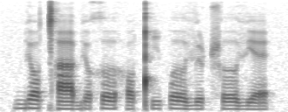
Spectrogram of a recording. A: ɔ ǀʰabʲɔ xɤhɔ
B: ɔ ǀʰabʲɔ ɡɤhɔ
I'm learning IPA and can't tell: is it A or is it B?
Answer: A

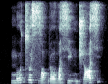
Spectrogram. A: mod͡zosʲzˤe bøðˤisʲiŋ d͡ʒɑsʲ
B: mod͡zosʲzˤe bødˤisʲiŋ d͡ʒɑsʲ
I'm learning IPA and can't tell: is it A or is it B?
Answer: A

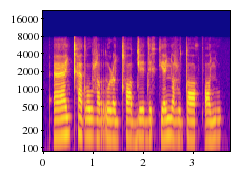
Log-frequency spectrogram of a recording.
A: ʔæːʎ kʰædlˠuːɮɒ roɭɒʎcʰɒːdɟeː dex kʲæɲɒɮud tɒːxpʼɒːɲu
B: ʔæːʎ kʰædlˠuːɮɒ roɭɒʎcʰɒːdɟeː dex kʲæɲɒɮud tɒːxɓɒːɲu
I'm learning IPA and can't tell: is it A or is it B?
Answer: A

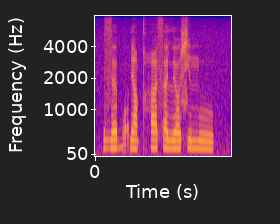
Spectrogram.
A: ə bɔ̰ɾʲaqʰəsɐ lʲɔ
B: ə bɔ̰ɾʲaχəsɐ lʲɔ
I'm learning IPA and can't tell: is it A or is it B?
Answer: A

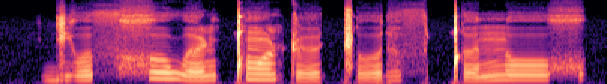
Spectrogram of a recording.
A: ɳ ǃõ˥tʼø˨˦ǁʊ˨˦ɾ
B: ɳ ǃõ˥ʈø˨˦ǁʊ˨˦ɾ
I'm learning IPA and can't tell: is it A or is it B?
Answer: B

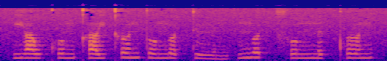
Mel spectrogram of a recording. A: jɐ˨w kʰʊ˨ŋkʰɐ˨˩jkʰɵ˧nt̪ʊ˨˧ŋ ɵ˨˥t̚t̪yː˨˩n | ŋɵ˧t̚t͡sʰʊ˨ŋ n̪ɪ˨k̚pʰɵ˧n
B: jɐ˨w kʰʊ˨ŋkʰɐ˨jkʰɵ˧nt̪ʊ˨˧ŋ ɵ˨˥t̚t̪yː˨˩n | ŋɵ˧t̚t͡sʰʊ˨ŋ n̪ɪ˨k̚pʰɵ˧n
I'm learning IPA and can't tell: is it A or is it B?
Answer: B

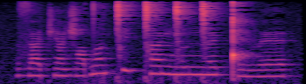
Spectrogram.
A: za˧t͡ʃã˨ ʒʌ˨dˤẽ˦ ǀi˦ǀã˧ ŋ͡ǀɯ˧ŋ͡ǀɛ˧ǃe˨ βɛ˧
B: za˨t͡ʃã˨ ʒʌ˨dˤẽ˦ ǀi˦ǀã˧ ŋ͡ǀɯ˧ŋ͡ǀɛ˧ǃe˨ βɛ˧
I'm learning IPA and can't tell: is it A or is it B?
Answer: B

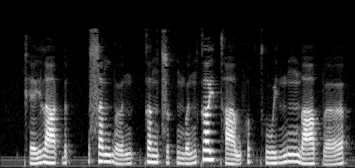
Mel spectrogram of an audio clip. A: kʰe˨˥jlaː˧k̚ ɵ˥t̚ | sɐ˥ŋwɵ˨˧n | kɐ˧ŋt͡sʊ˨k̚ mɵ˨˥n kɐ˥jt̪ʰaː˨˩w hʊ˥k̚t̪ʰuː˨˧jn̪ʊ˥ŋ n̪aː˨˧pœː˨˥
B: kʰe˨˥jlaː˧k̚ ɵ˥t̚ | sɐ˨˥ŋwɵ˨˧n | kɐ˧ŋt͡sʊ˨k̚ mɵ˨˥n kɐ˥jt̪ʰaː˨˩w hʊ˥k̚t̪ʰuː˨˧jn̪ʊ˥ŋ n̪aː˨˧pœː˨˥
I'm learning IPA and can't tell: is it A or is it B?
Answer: A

